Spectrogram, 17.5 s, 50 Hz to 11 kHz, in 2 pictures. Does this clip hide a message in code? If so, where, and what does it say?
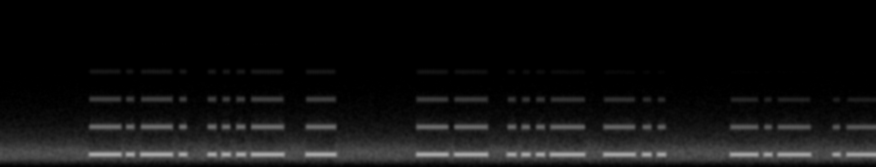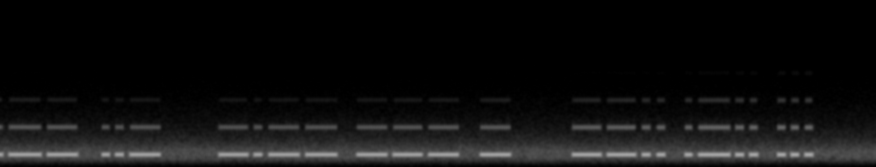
Yes: Morse code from 0.8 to 16.9 s, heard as a keyed tone, hand-sent with a straight key, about 17 wpm, 900 Hz. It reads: CVT MVD KJU YOT ZLS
